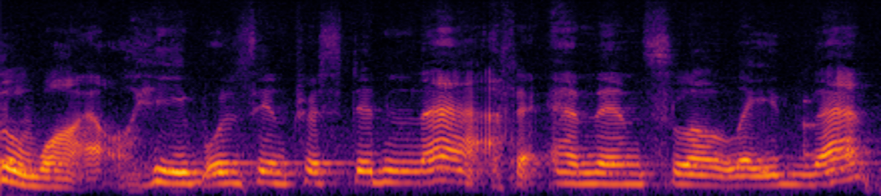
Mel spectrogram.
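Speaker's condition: Spasmodic dysphonia

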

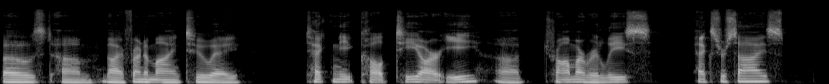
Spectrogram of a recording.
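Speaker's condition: No condition

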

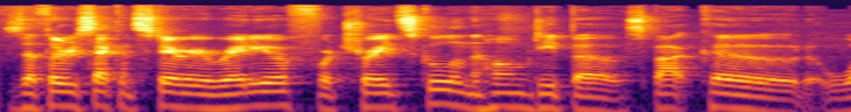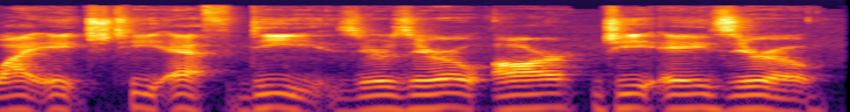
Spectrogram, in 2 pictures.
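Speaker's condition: No condition

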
